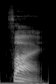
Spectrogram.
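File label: "zai4", Mandarin Chinese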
